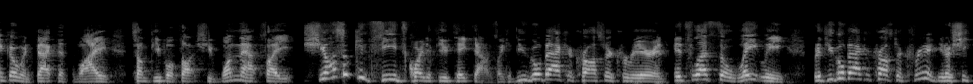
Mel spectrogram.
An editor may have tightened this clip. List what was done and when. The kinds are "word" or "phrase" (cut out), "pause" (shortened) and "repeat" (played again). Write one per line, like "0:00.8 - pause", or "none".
0:03.0 - pause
